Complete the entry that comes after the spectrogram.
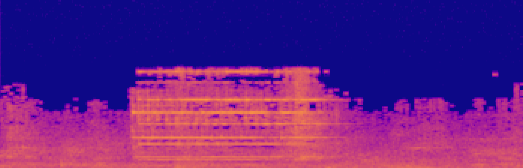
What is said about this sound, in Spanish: ese es mi teléfono, ¿no? Sí, espera.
